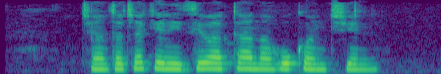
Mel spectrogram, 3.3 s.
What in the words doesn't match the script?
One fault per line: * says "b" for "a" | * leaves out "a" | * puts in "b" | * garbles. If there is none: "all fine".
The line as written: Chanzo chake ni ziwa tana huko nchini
all fine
